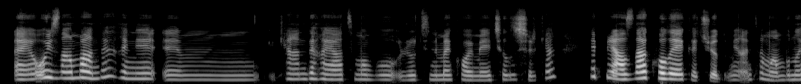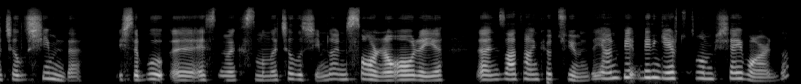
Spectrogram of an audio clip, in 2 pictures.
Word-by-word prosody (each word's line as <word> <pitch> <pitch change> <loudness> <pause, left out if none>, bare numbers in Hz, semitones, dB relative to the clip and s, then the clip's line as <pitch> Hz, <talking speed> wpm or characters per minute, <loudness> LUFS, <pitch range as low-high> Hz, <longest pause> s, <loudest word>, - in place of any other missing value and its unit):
Eee, 230 +1 +3
o 325 - +3
yüzden 290 -1 +3
ben 295 -2 +6
de 370 +3 -5
hani, 260 -2 -3 0.2
ımm, 215 0 -12 0.2
kendi 250 +1 -4
hayatıma 230 -2 -4
bu 220 0 -9
rutinime 215 +1 -6
koymaya 200 -2 -5
çalışırken 220 - -5 0.3
hep 370 -2 -6
biraz 235 -4 +7
daha 290 +2 +11
kolaya 255 -5 +8
kaçıyordum. 195 0 -5
Yani 210 +2 -8
tamam 205 -7 -6
buna 220 +1 -5
çalışayım 220 +1 -1
da 180 0 -10 0.3
işte 215 0 0
bu, 235 -3 +1
eee, 195 -1 -1
esneme 200 0 -5
kısmına 205 -1 -5
çalışayım 220 -3 -5
da 245 - -6
hani, 235 -1 -6
sonra 220 -6 +4
orayı 210 -1 +2 0.5
zaten 240 0 -1
kötüyüm 230 -7 -7
de - - -10
yani 280 +2 -2
be 320 -1 -2
beni 315 0 +2
geri 280 0 +2
tutan 275 -2 -7
bir - - -17
şey 275 -2 -1
vardı, 165 - -5
225 Hz, 165 wpm, -24 LUFS, 210-260 Hz, 0.5 s, daha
